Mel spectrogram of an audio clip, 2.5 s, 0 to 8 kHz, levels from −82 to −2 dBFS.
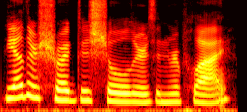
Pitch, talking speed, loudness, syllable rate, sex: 210 Hz, 170 wpm, -16 LUFS, 4.7 syllables/s, female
